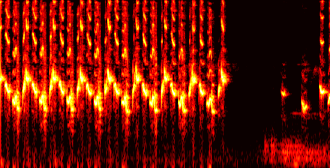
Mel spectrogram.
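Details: Long rolling trill of a yellow-vented bulbul, a lure to set other bulbuls singing: fast warbling notes swinging up and down in a wavy chain for three seconds, then silence and a few scattered chirps.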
